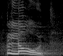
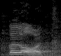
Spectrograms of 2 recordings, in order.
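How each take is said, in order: First: The vowel is a short o sound. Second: The vowel is a long aw sound. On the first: The speaker calls it wrong. "which is not correct" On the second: The speaker calls it right. "instead of O, we are going to use A W"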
